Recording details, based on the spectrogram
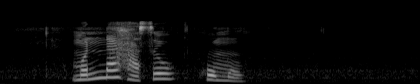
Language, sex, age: Northern Sotho, female, 23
